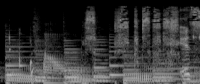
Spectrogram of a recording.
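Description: Cheerful background music, with a scratchy rubbing noise over it twice in the first second.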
